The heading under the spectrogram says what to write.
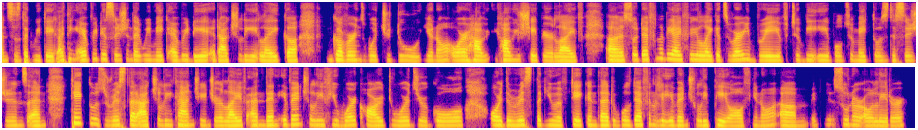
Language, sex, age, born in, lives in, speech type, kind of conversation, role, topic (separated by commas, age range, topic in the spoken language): English, female, 35-39, United States, United States, conversation, unstructured, none, What small chance did you take that paid off, and how did it change you?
